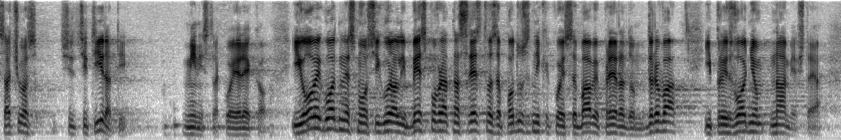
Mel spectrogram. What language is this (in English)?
Croatian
